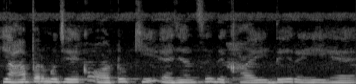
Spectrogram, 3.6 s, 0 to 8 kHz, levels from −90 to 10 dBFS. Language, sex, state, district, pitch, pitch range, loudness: Hindi, female, Bihar, Begusarai, 230 Hz, 215-250 Hz, -31 LUFS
